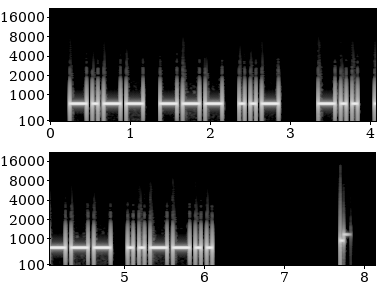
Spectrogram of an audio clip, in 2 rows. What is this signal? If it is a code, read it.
Morse code, heard as a keyed tone, about 17 wpm, 700 Hz. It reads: YOU DO?
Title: Sentences from Top 100 Words 17wpm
